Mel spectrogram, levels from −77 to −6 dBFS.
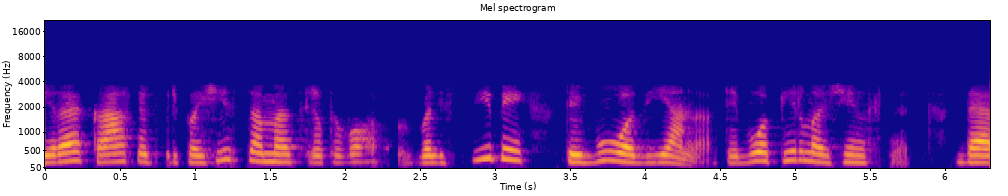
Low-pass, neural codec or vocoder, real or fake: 3.6 kHz; codec, 16 kHz, 1 kbps, X-Codec, WavLM features, trained on Multilingual LibriSpeech; fake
